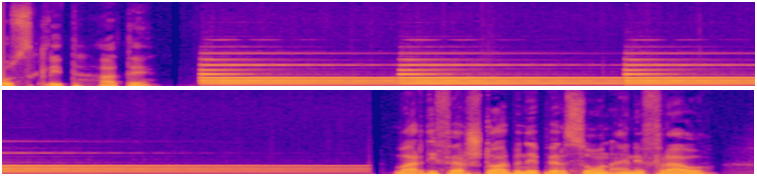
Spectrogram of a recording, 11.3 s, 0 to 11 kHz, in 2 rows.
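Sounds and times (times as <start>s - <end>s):
speech: 0.0s - 1.2s, 8.6s - 11.0s
large church bell tolling: 1.5s - 8.4s.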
